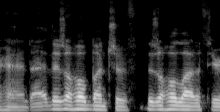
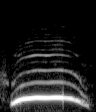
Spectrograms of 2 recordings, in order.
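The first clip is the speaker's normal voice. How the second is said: sudden loud, high whoop of disbelief; excited whoop; 12 dB louder than usual. Real, not acted. Reacting to the four seventy-five pound knife price with a loud, high whoop. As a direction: yelp it out at the price.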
